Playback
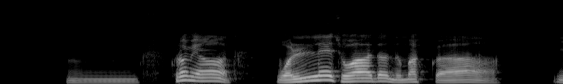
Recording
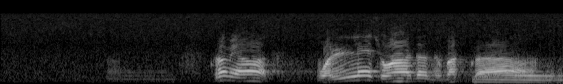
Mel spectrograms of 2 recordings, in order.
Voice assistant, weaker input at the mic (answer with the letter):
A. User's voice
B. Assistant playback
A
